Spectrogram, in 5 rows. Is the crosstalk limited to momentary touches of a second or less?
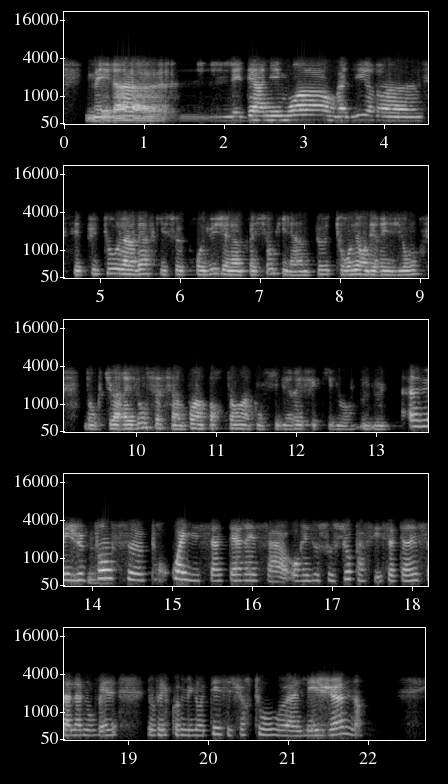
Yes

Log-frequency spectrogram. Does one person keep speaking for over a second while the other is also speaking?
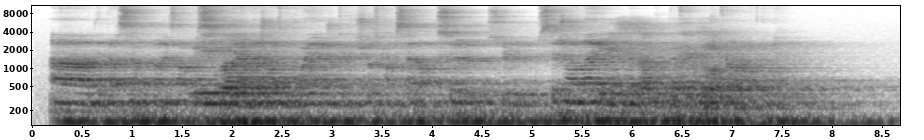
Yes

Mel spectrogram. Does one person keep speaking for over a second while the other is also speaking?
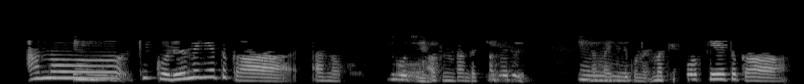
No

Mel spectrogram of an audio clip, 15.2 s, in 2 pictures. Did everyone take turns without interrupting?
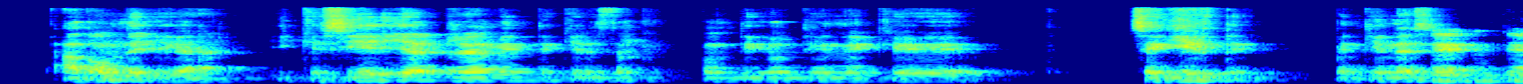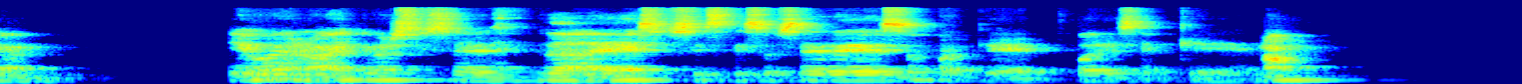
Yes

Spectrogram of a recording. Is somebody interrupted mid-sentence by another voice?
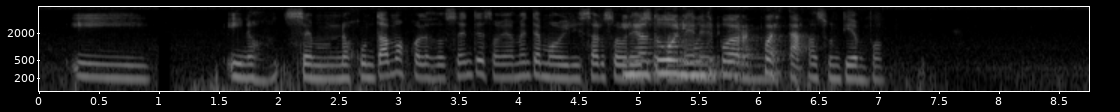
Yes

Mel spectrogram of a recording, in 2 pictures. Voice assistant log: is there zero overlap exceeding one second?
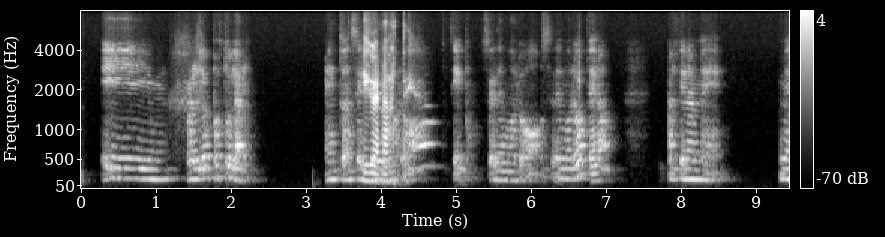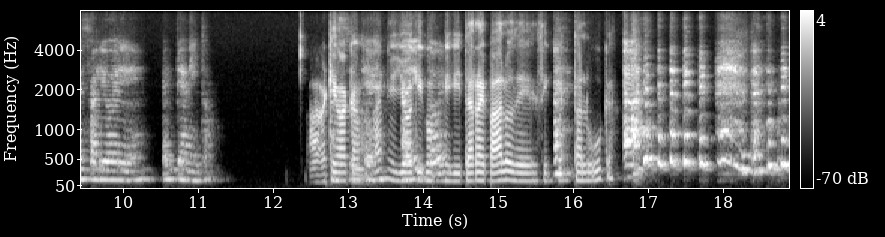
No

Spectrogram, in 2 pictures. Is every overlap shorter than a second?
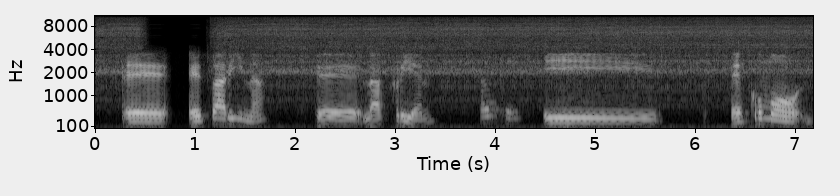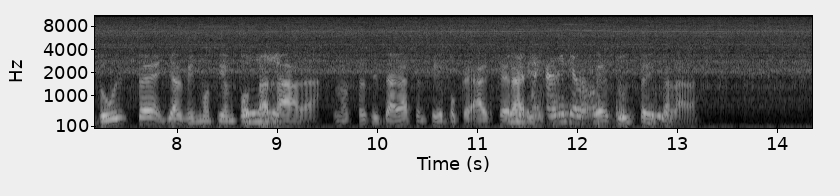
No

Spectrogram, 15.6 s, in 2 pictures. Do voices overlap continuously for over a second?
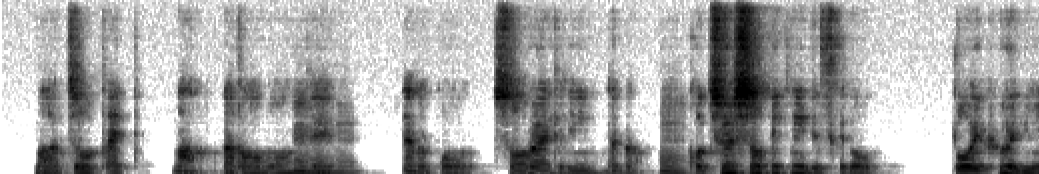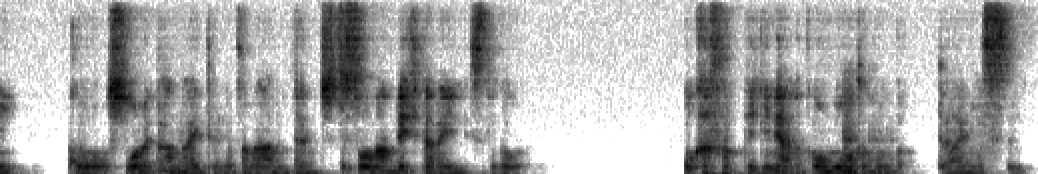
No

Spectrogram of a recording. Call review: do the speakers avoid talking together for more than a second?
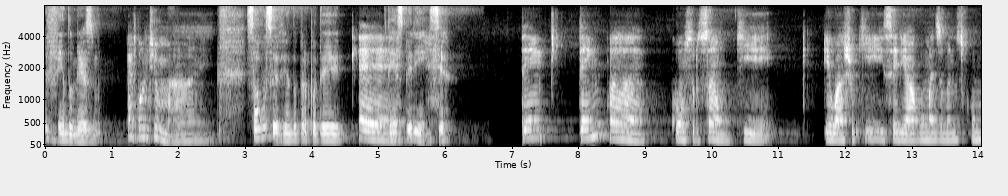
Yes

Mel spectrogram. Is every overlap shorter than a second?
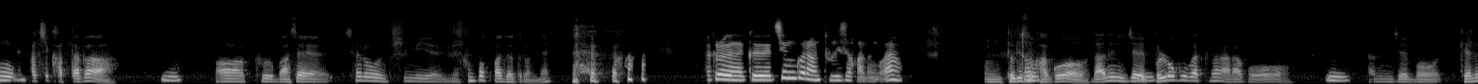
Yes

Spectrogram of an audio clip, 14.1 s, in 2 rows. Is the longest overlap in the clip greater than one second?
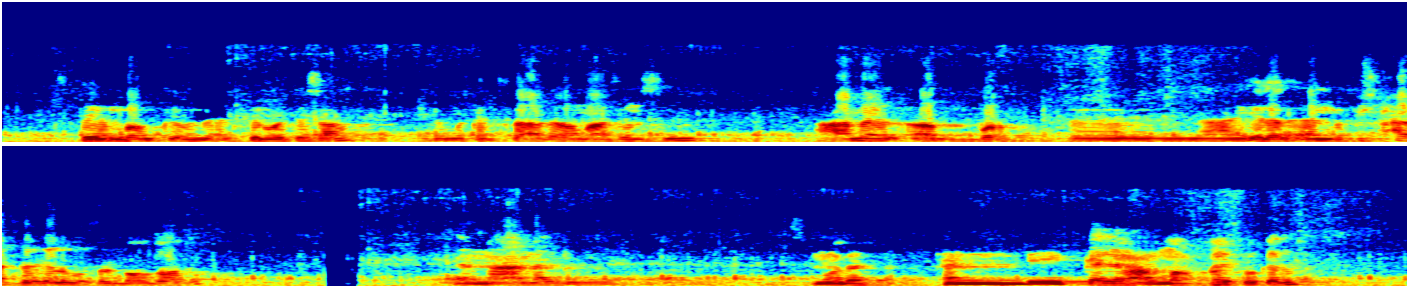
No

